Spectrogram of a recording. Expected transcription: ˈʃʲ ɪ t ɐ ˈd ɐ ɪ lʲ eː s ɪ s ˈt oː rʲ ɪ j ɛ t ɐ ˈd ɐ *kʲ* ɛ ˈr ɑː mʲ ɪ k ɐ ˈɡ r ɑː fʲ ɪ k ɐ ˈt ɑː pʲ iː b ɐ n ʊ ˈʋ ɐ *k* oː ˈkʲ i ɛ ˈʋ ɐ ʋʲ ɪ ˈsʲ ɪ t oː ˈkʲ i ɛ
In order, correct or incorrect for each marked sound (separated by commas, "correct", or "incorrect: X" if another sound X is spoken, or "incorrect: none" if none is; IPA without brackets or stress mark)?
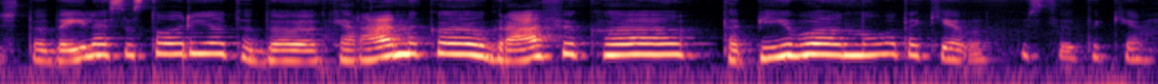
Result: correct, incorrect: t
